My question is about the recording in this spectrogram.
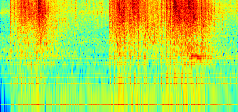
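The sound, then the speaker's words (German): A rapid fusillade of fatal gunshots cracks out in a loud, dense, continuous barrage, with a brief break partway through before the volley resumes just as intensely. No one speaks. “Die Schüsse beendeten das Leben.”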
